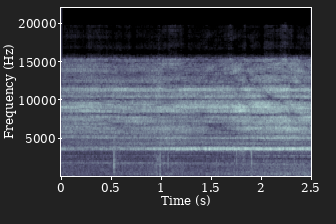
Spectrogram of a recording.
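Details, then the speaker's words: Jeep Wrangler 4.0 with a dead miss on two cylinders, leak-down test: steady high-pitched hiss of air escaping from the neighbouring spark plug hole; compression loss between the two cylinders from a failed head gasket. "So our compression loss is between the two cylinders. I was kind of suspect of that. I think I said that earlier in the video, that the head gaskets popped between the two."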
